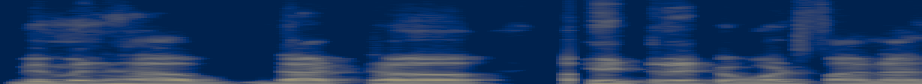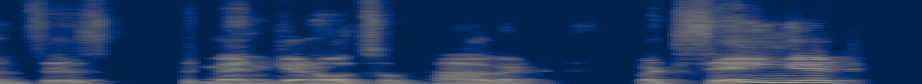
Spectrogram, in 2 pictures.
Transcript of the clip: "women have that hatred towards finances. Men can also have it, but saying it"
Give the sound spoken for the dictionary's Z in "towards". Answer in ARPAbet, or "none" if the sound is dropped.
none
